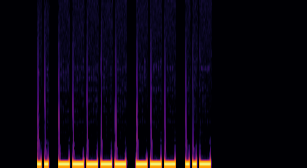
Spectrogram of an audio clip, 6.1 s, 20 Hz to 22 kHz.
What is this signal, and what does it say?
Morse code, heard as a keyed tone, about 17 wpm, 700 Hz. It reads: I0OU
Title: DXCC-100 Call Signs - 4 Characters - Repeated 2x - 17wpm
